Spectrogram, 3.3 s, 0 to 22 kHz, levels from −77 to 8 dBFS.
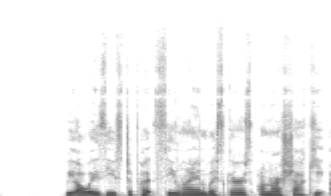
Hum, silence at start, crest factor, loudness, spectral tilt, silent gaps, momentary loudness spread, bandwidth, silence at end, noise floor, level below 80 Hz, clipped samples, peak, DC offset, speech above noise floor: none; 0.65 s; 16 dB; -24 LUFS; -6.5 dB/octave; none; 6 LU; 16 kHz; 0 s; -78 dBFS; -66 dBFS; under 0.1%; -8 dBFS; under 0.1%; 55 dB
